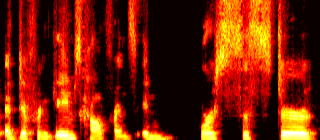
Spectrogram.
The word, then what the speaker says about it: Worcester: town is Worcester, but the sauce is Worcestershire.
